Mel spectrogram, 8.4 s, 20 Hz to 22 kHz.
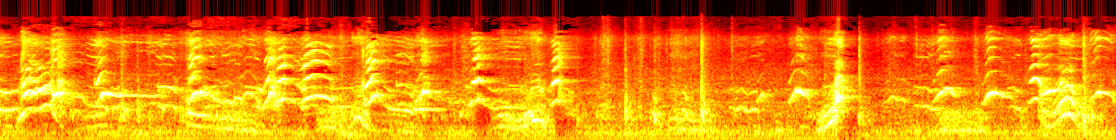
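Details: Egypt's litter of puppies, three weeks and three days old, playing rambunctiously at 6 a.m. on 10.12.2011; a busy tangle of overlapping high squeaky yips, whines and short squeals, rising and falling, almost continuous.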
